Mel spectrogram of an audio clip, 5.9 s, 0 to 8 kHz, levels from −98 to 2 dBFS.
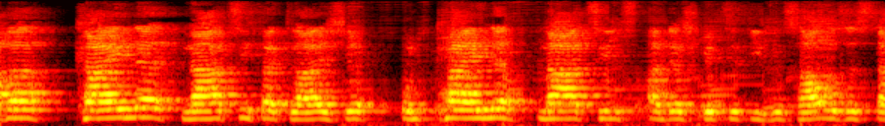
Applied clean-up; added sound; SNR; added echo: neural separator model SepFormer DNS4.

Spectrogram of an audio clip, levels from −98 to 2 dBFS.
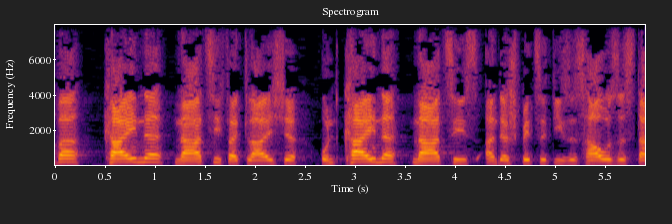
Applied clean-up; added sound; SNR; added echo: none; none; none; none.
